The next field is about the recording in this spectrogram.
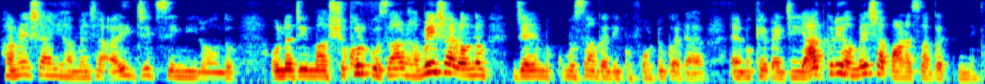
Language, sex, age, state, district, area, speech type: Sindhi, female, 30-45, Maharashtra, Thane, urban, spontaneous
